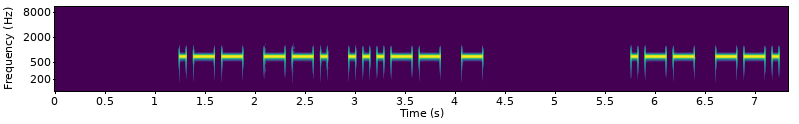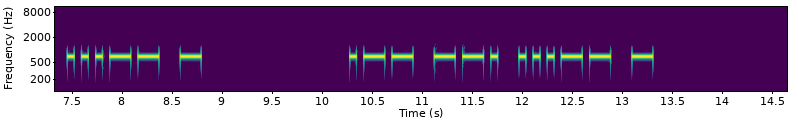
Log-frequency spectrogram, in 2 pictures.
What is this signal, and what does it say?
Morse code, heard as a keyed tone, about 17 wpm, 700 Hz. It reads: WG3T WG3T WG3T
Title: USA Call Signs - 4 Characters - Repeated 3x - 17wpm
